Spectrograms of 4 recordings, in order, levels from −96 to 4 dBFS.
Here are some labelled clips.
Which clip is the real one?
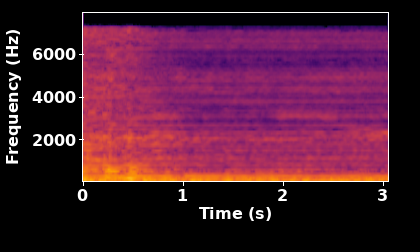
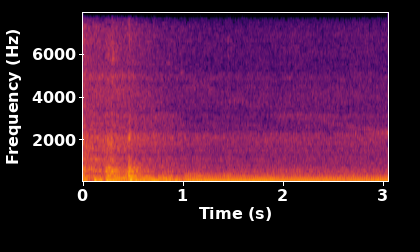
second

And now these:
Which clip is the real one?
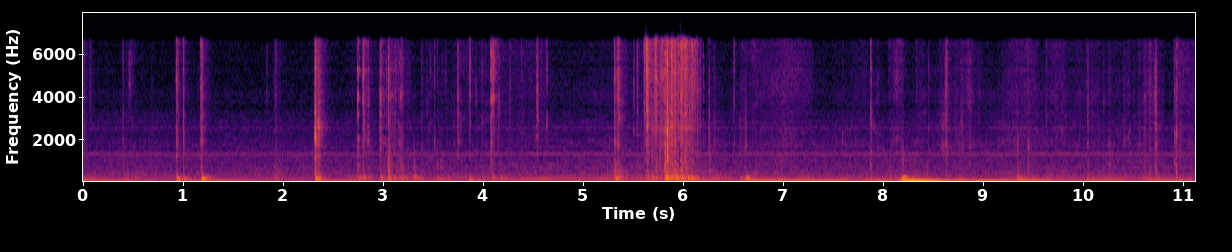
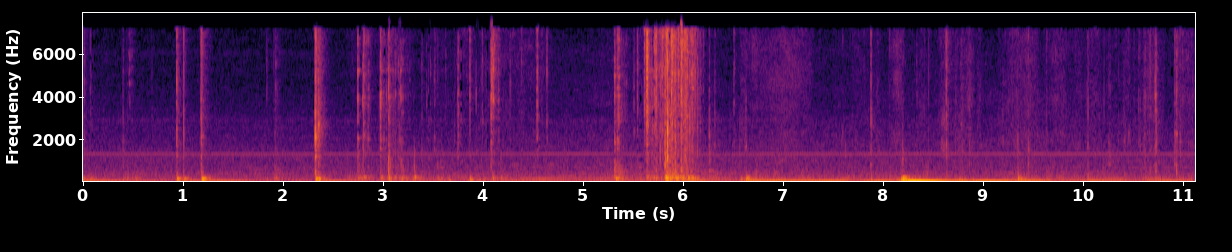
second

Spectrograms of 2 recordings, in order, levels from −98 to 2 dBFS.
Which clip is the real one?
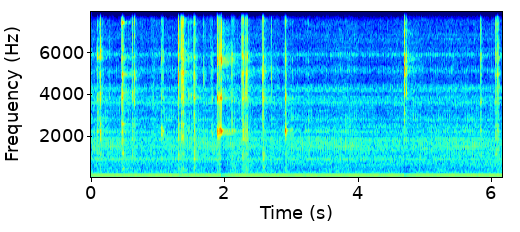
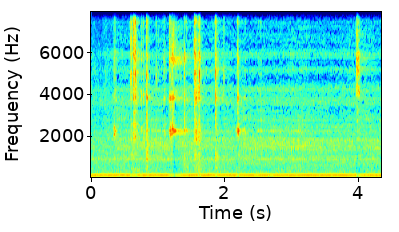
first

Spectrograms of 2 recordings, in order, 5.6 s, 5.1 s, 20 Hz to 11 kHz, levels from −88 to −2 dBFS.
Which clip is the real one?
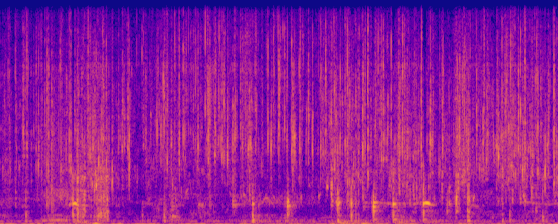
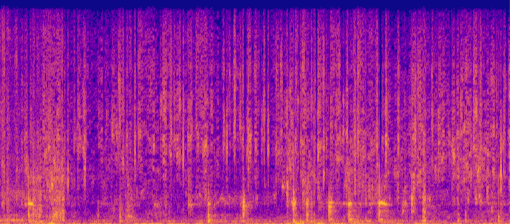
first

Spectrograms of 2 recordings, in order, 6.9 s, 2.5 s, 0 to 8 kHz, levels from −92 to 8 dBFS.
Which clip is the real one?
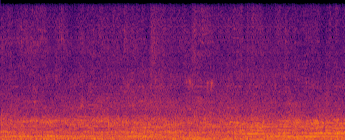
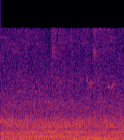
second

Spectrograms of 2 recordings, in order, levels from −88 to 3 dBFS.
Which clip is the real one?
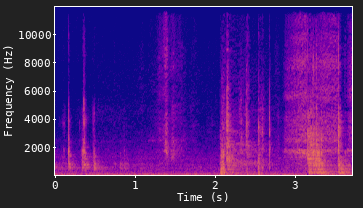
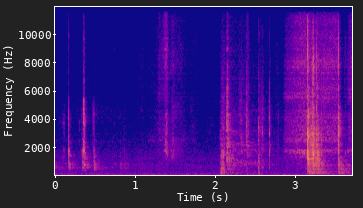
first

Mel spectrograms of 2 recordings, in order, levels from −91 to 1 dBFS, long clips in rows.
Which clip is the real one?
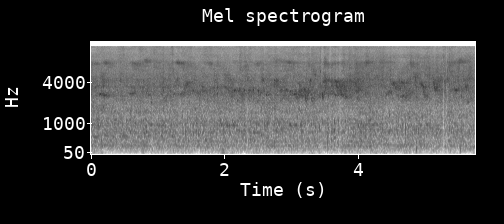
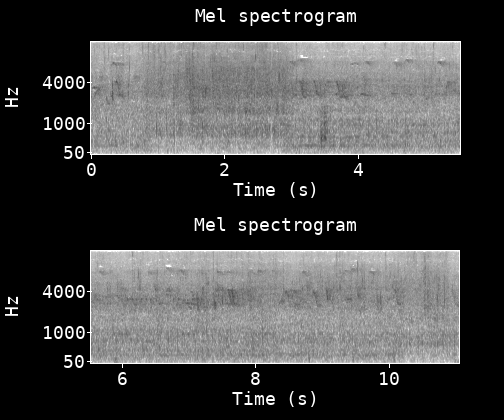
second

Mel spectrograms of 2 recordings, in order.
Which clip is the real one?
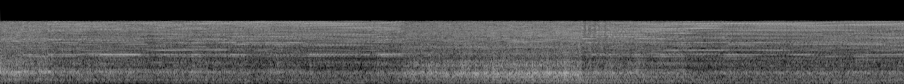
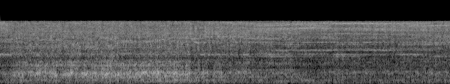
first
